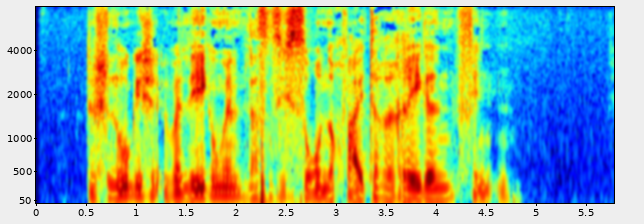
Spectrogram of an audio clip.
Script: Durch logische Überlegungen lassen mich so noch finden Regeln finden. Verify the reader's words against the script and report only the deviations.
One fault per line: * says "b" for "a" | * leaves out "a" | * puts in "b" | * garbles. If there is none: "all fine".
* says "sich" for "mich"
* says "weitere" for "finden"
